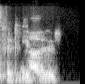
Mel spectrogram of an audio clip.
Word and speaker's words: Twyford: Is it Twyford or Twyford? I never even thought to ask you. – It is Twyford.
